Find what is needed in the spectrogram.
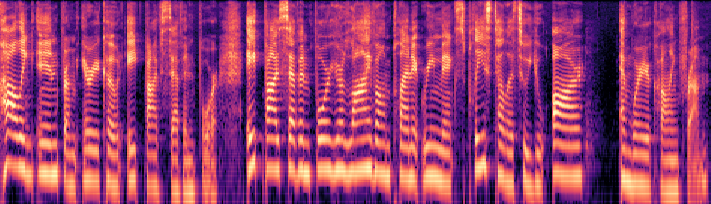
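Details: Adult woman speaking; Normal speech.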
